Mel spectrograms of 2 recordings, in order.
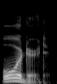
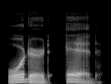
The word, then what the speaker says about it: ordered: I actually ordered the vegetarian pasta. And notice what Lily does with the word ordered. She does not overpronounce the ed ending. It is not ordered ed.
